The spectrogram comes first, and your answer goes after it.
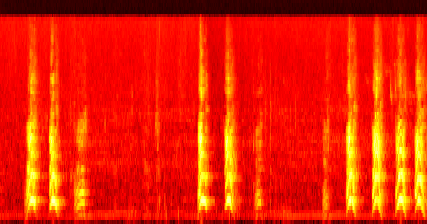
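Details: Dobermanns named Dolce, Gabbana and Zeus play together in a garden, giving bursts of two or three sharp barks separated by pauses of a second or more, then a denser flurry of five barks near the end.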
